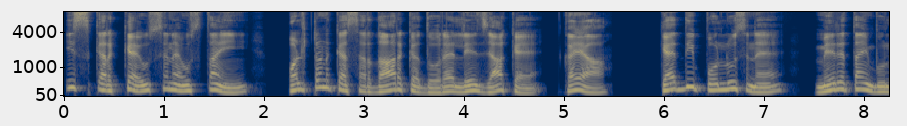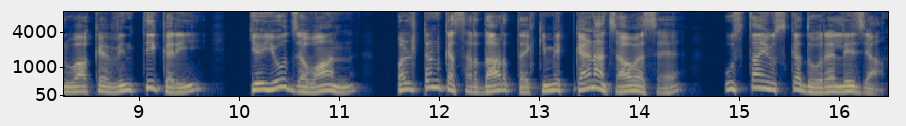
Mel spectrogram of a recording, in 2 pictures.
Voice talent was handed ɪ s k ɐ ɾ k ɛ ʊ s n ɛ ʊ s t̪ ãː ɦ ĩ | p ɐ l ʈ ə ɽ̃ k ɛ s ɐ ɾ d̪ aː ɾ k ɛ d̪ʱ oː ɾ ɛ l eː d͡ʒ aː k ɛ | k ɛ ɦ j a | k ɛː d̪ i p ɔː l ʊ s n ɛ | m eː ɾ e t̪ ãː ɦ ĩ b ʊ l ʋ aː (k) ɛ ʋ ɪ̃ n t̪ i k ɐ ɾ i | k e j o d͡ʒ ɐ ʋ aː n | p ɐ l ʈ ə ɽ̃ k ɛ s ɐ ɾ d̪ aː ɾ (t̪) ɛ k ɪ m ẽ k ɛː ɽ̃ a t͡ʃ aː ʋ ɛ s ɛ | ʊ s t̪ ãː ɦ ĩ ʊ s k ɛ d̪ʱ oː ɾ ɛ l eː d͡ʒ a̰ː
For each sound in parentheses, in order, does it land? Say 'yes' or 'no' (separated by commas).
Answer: yes, yes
